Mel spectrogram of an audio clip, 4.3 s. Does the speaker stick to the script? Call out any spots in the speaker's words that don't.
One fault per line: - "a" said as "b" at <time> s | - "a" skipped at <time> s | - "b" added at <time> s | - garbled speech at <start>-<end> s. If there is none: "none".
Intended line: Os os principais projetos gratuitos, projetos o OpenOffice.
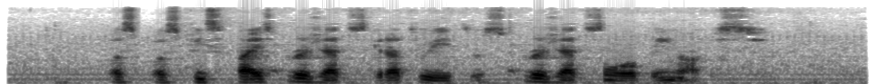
none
